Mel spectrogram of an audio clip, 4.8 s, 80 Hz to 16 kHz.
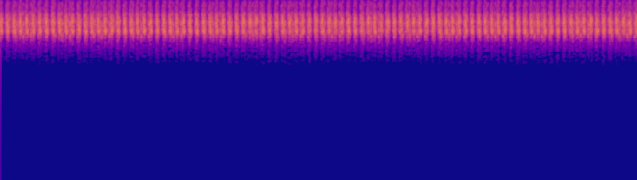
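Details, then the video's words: A field near Bryansk's Svensky monastery, Russia, 9pm on 6 September 2020: grasshoppers stridulate in a bright, high rasping trill of quick, evenly spaced pulses, recorded in stereo with a Tascam DR-44WL. "Звук для сна: кузнечики на лугу – Grasshopper Sounds in the Field"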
